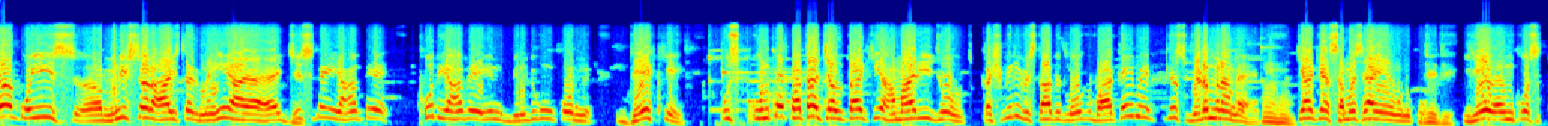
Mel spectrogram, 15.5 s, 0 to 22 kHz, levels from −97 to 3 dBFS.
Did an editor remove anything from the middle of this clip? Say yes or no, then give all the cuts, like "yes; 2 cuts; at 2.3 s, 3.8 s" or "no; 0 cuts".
no; 0 cuts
